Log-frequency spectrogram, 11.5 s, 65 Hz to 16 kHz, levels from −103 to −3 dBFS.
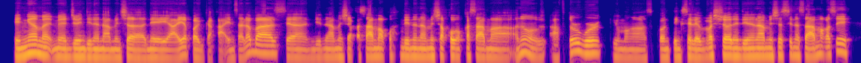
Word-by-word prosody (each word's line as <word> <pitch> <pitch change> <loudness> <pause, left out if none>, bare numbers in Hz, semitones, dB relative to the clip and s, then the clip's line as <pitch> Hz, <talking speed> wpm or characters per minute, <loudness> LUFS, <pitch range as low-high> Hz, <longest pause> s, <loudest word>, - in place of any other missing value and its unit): yun 120 +5 +1
nga, 165 - +7
me 130 -2 +2
medyo 115 0 0
hindi 115 -1 0
na 115 0 -1
namin 110 0 -2
siya 105 -2 0
niyaya 105 +3 +2
pag-kakain 105 -1 -3
sa 105 0 -4
labas 155 -2 +4
kaya 110 -1 +1
hindi 110 +1 -11
naman 115 0 -4
siya 110 - -3
kasama 115 0 +2
ko 130 - -8
hindi 120 -1 -1
na 120 -1 -1
namin 120 +1 -4
siya - - 0 0.2
kasama 110 -1 0
ano 125 -9 -4
after 185 +3 -3
work, 155 -1 +1
yung 115 -3 -11
mga 105 -1 -7 0.2
konting 110 0 -4
selebrasyon 125 +2 +2
hindi 120 0 0
na 120 0 +2
namin 120 0 0
siya 130 +1 -3
sinasama 125 0 +1
kasi, 165 +3 -1
115 Hz, 190 wpm, -23 LUFS, 110-130 Hz, 0.2 s, nga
